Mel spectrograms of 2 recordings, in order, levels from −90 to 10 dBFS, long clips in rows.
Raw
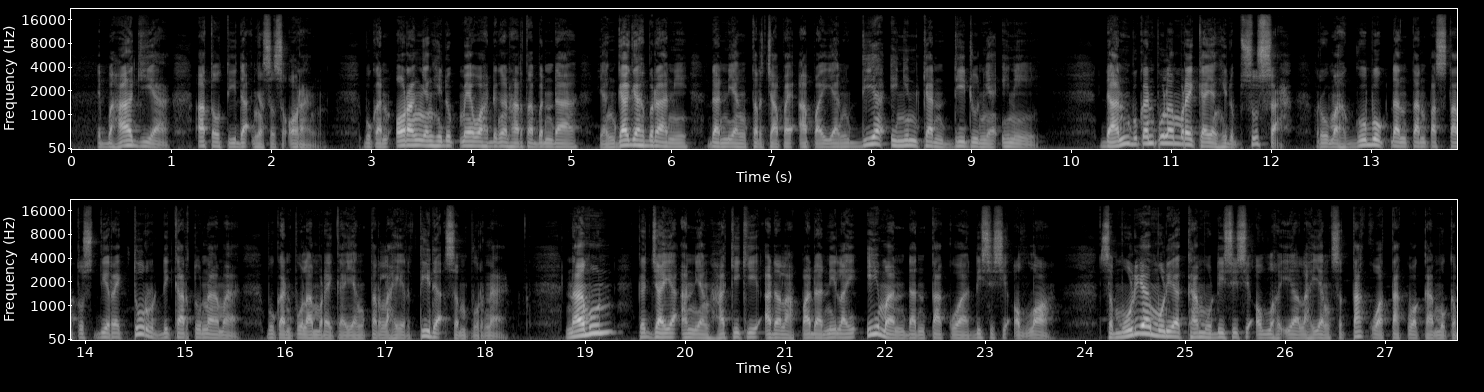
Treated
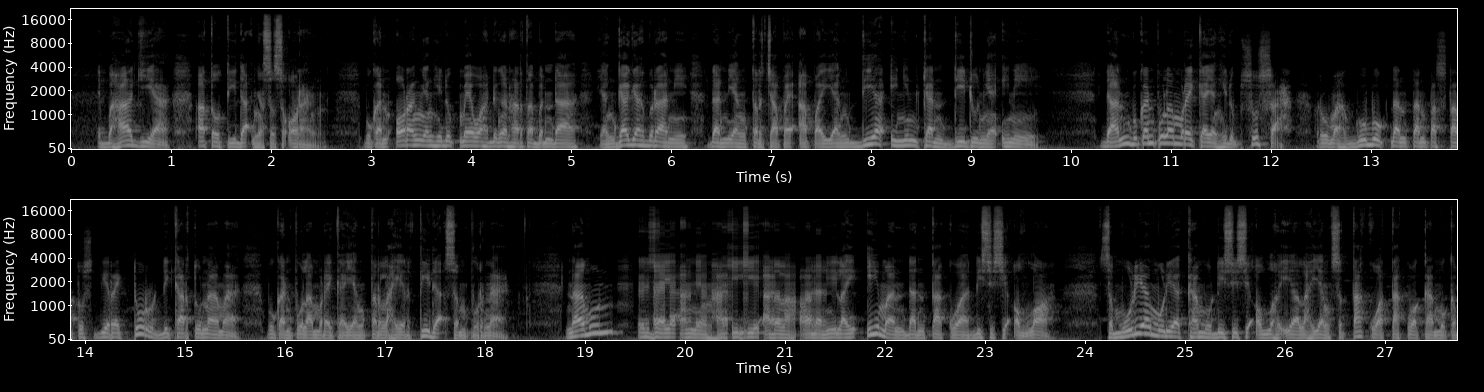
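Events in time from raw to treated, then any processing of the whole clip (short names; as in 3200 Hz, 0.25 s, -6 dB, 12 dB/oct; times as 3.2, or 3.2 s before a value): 11.65–14.78 LPF 1800 Hz
19.22–21.51 stepped spectrum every 50 ms
whole clip: band shelf 5600 Hz -8 dB 1.1 oct; transient shaper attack -6 dB, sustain +5 dB; compressor 6:1, threshold -33 dBFS; gain -1.5 dB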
